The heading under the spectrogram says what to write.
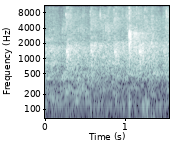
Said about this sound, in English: You can clap for yourself.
